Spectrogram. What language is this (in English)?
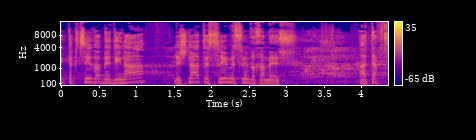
Hebrew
